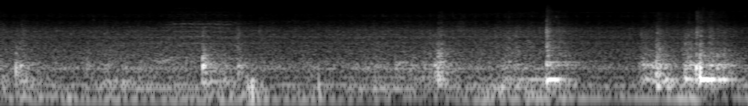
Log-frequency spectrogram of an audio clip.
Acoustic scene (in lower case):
residential area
